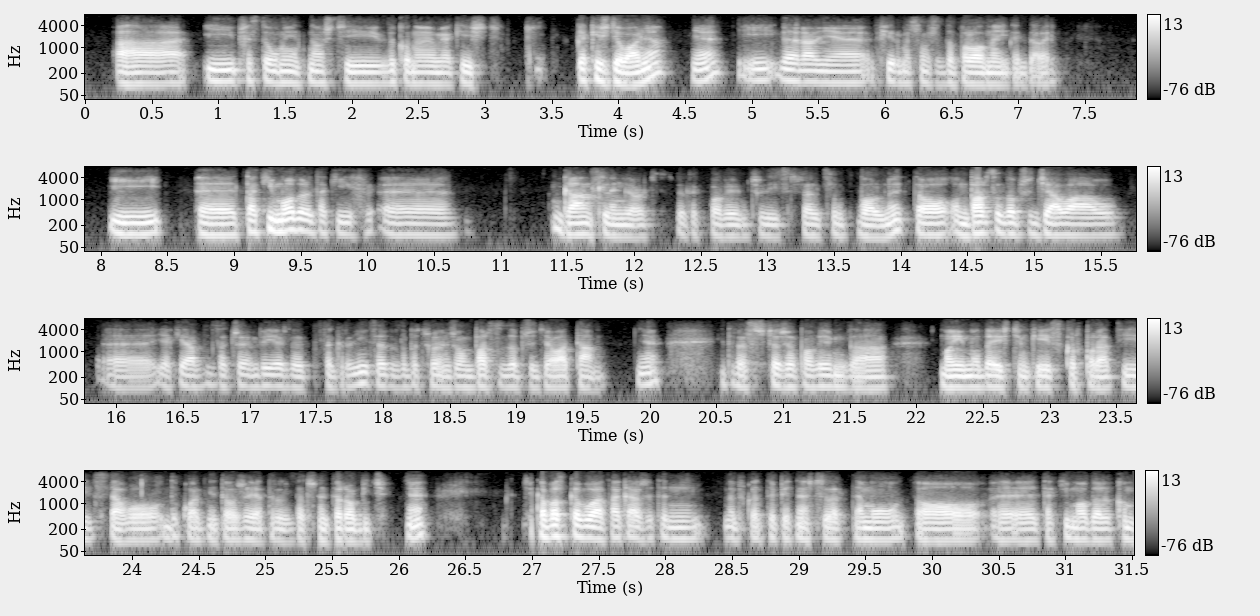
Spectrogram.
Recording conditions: video call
